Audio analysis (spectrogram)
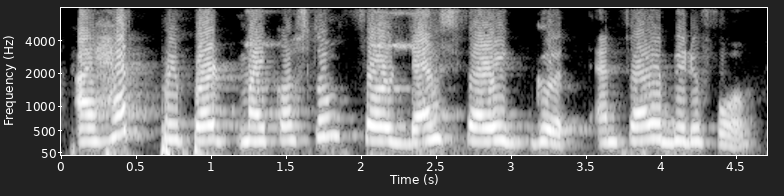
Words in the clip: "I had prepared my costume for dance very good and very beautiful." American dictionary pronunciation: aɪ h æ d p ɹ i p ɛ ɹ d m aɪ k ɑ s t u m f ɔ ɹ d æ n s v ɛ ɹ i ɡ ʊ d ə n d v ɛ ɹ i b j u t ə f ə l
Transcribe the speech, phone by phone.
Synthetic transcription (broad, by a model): aɪ h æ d p ɹ i p ɛ ɹ d m aɪ k ɑ s t u m f ɔ ɹ d æ n s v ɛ ɹ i ɡ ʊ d ə n d v ɛ ɹ i b j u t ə f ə l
